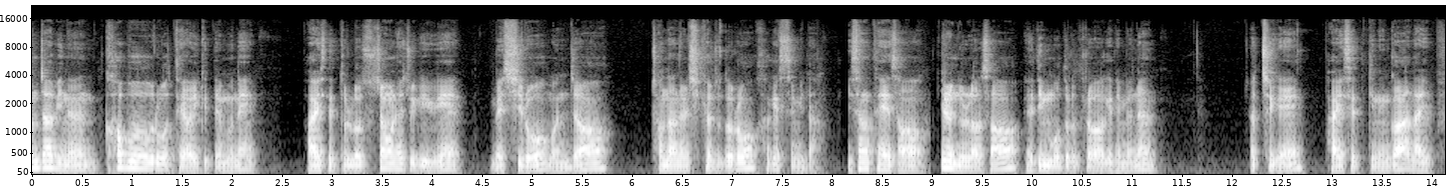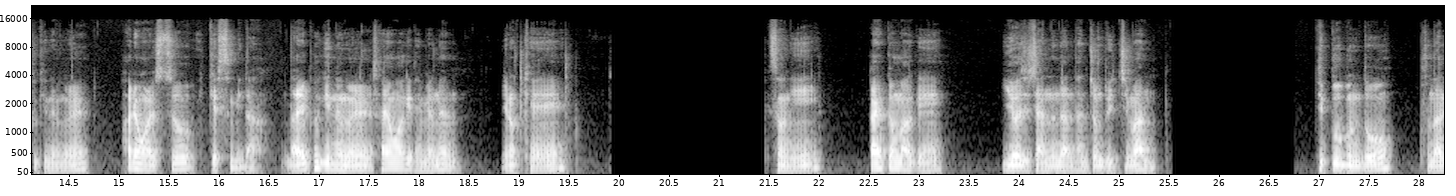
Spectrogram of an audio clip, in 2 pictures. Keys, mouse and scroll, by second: 8.2 Tab, 8.2 scroll down 2, 8.9 Tab, 9.7-12.7 drag, 9.7-10.5 scroll up 1, 17.4 click, 19.0-19.5 scroll up 2, 19.7 shift+middle click, 20.3-20.7 scroll up 2, 20.8 shift+middle click, 21.6-22.6 scroll up 1.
